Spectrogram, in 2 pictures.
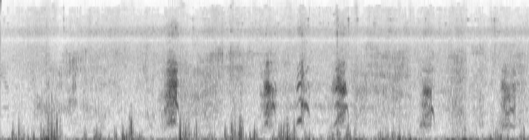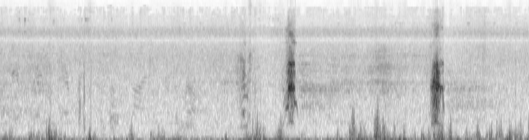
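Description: Dogs giving short barks and yips, several in quick succession in the first half and two sharper ones near the end, over a steady low rumble.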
